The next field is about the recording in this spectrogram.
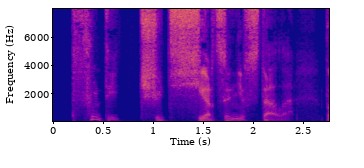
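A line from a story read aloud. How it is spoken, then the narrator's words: Grumbling. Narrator (Russian): проворчал Егор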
